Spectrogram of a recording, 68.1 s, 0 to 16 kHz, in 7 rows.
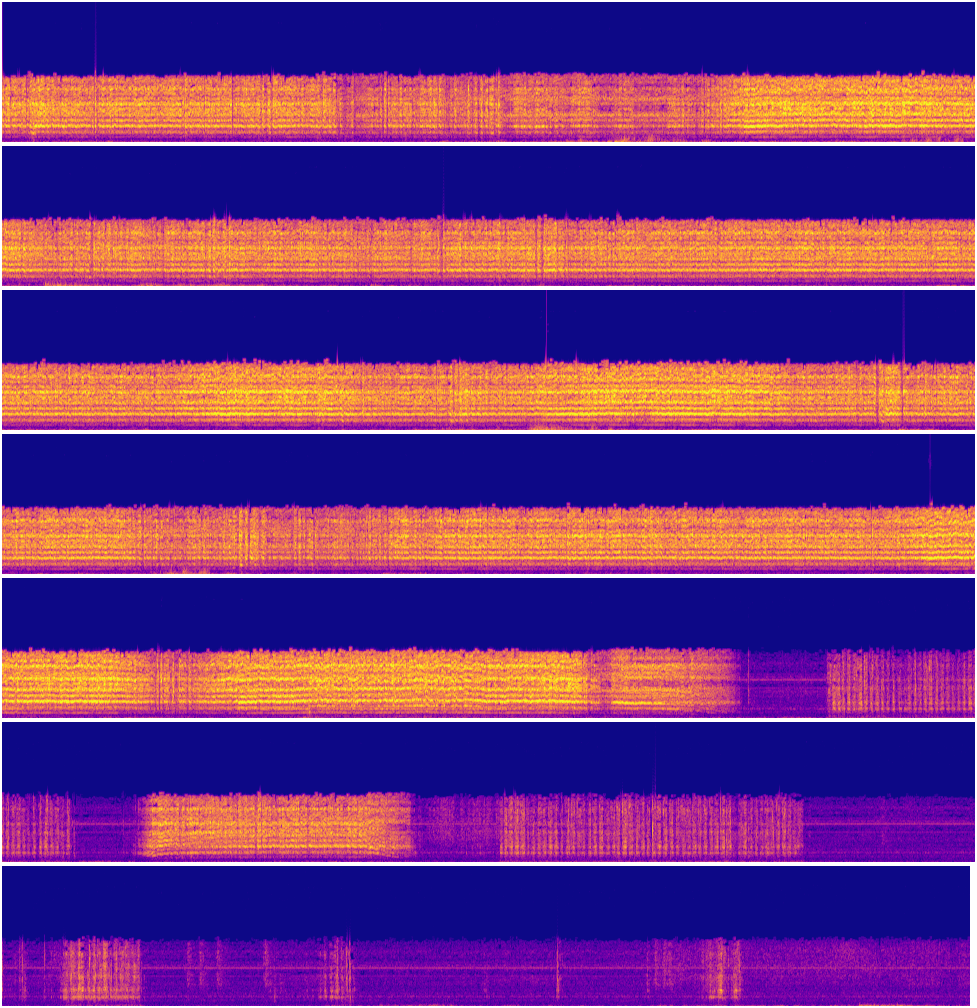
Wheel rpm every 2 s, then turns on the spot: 160, 160, 160, 160, 160, 170, 160, 160, 160, 160, 160, 160, 160, 160, 160, 170, 170, 170, 170, 160, 160, 160, 150, 30, 30, 130, 50, 30, 10, 10, 0, 0, 0, 0.
46-50 52-60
